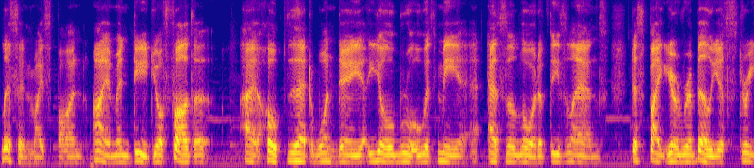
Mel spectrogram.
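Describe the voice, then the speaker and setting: Putting on a character voice, a man at medium pitch speaks at a fairly slow pace with faint music in the background. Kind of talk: theatrical, mock-noble. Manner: funny, grandiose.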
